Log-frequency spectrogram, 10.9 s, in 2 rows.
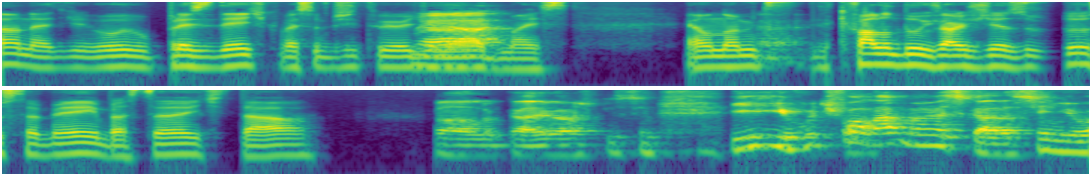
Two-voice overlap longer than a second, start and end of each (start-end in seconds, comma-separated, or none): none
